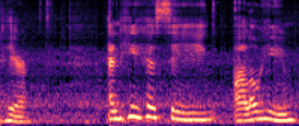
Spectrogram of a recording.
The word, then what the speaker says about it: Elohim: and he has seeing elohim remember the o is not pronounced as an o alim to abraham sarah woman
